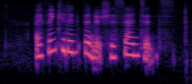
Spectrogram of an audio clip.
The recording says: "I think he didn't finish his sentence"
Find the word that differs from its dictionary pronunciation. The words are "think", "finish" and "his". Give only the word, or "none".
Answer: none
